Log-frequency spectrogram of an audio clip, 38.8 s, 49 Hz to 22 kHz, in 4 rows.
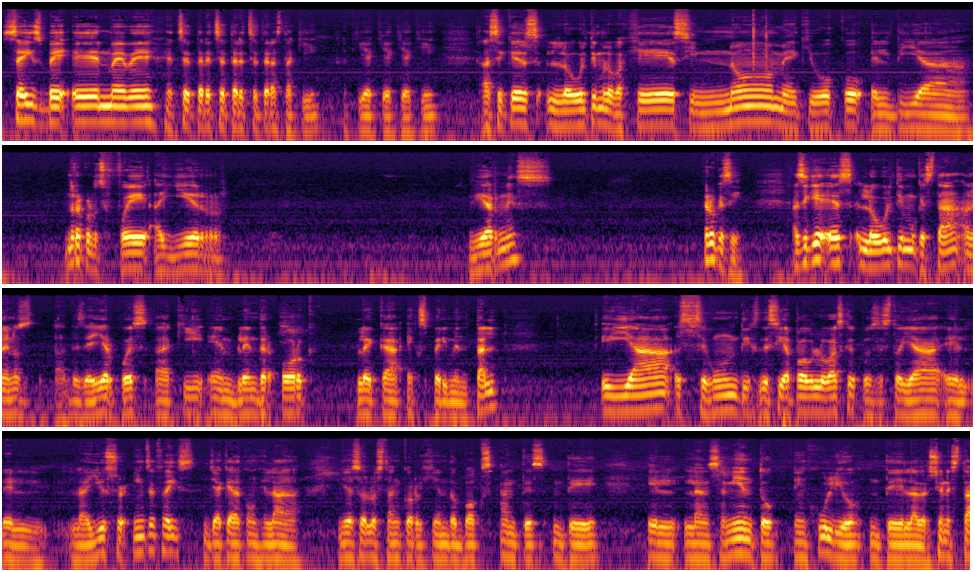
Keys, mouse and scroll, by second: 7.5 Escape.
